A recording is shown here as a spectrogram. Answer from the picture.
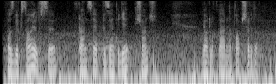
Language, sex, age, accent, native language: Uzbek, male, 19-29, Toshkent shahri, Uzbek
